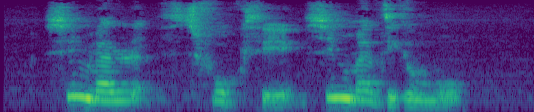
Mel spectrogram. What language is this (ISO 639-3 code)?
kab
